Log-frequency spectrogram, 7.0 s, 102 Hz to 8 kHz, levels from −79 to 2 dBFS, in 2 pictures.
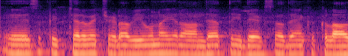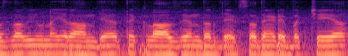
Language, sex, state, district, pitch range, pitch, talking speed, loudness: Punjabi, male, Punjab, Kapurthala, 115-120 Hz, 120 Hz, 240 wpm, -18 LUFS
